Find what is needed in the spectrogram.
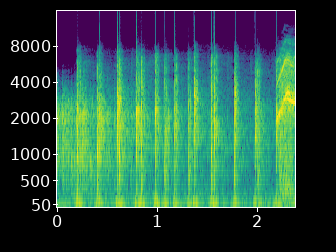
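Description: Hands smacking together in a quick, irregular run of sharp smacks, about six a second.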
